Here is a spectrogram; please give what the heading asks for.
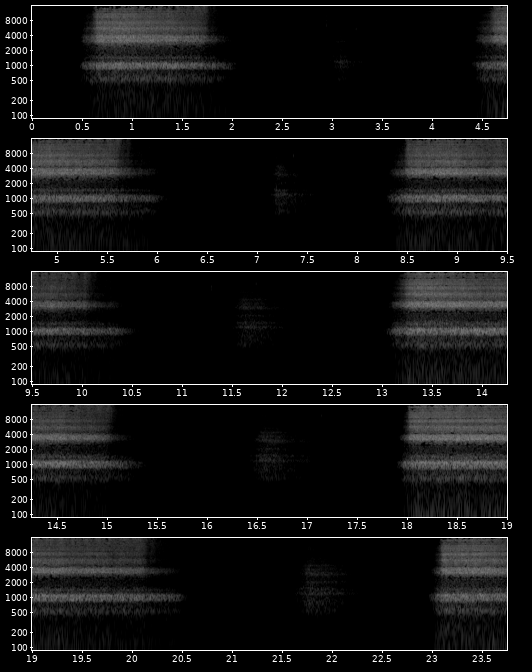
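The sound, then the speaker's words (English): Deep, slow breaths come and go during a vocal warm-up exercise. Each long, airy breath is drawn to the core and released in an even, repeating cycle, with a shorter, softer breath between each one. “Tilt your head back gently, drop your jaw, open throat, breath down to your core, shoulders open and relaxed.”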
